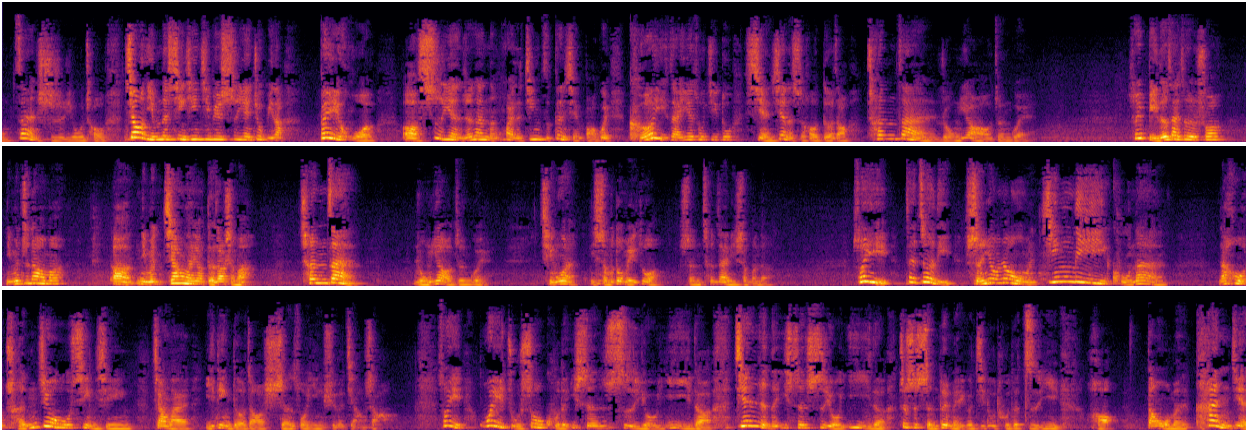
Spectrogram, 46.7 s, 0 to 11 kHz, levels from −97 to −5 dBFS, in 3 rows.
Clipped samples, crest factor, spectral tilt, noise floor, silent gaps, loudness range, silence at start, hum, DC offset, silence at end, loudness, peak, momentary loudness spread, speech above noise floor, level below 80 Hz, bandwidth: under 0.1%; 20 dB; -5 dB/octave; -56 dBFS; none; 9 LU; 0 s; none; under 0.1%; 0 s; -22 LUFS; -2 dBFS; 15 LU; 34 dB; -74 dBFS; 9.8 kHz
